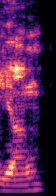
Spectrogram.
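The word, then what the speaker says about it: Jung: on uh the psychologist Carl Young. It's spelled J U N G.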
